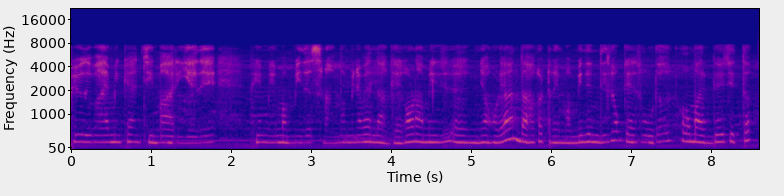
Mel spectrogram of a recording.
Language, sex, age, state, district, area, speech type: Dogri, female, 30-45, Jammu and Kashmir, Samba, rural, spontaneous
